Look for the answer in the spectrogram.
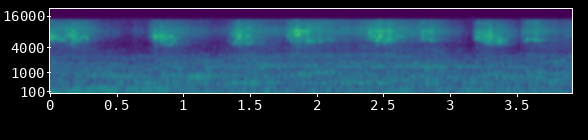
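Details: Eurasian tree sparrow young calling to be fed by their parent, giving loud high squeaky bursts every half second or so against quiet low background noise.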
